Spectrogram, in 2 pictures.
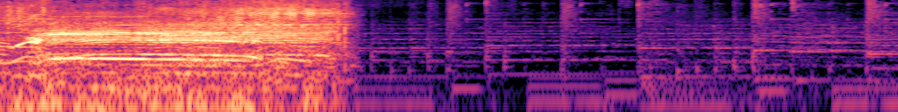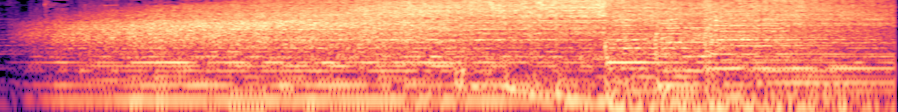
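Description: Sheep and goats belonging to nomadic herders in Kandahar bleat in a few loud, nasal calls at the start. A quieter stretch follows, then dense, continuous noise.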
